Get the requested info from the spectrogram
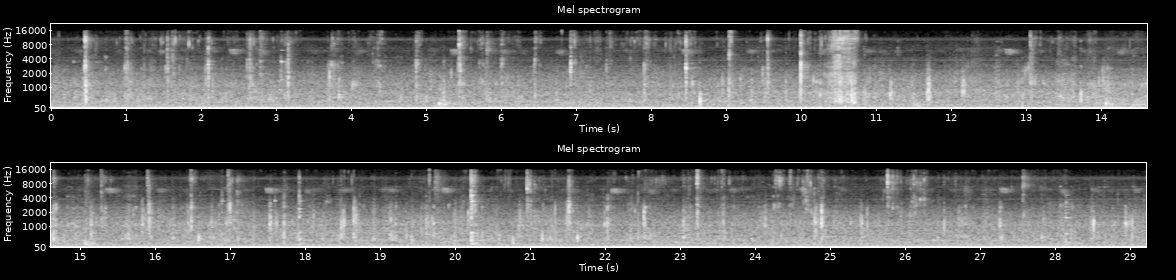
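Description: Close-miked mouth sounds of people eating fried rice and egg curry by hand: chewing, lip-smacking and frequent small wet clicks, with one louder sound about ten seconds in. A steady low hum runs underneath.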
